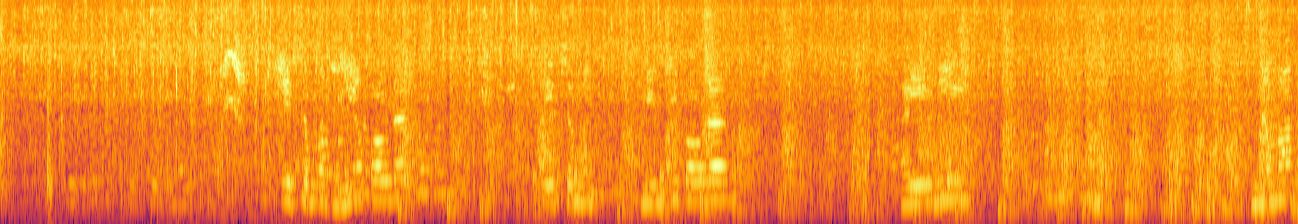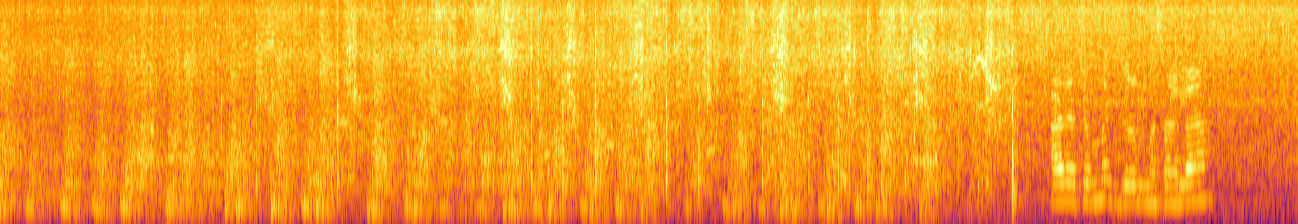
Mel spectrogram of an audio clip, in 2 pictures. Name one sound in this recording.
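Oil sizzles steadily in a pan.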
